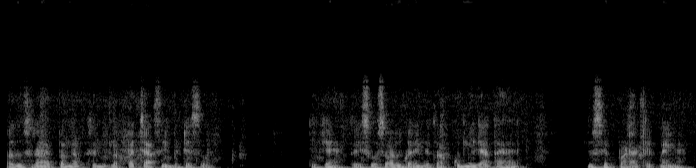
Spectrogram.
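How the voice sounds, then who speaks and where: A man's voice: medium pitch, fairly even intonation, a little fast, creaky, warm tone, muffled recording, slight background noise. A man teaching a math lesson with a sore throat, walking through the arithmetic step by step and checking in often. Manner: walks through arithmetic step by step, often saying "thik hai".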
